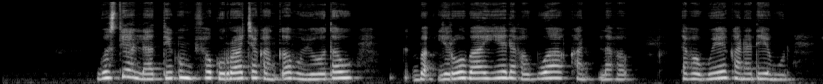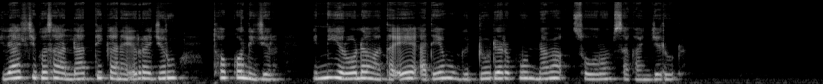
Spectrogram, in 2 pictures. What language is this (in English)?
Oromo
